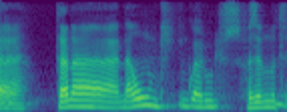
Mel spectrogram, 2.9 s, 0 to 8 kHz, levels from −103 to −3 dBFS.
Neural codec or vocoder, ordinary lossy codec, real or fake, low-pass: autoencoder, 48 kHz, 32 numbers a frame, DAC-VAE, trained on Japanese speech; none; fake; 7.2 kHz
